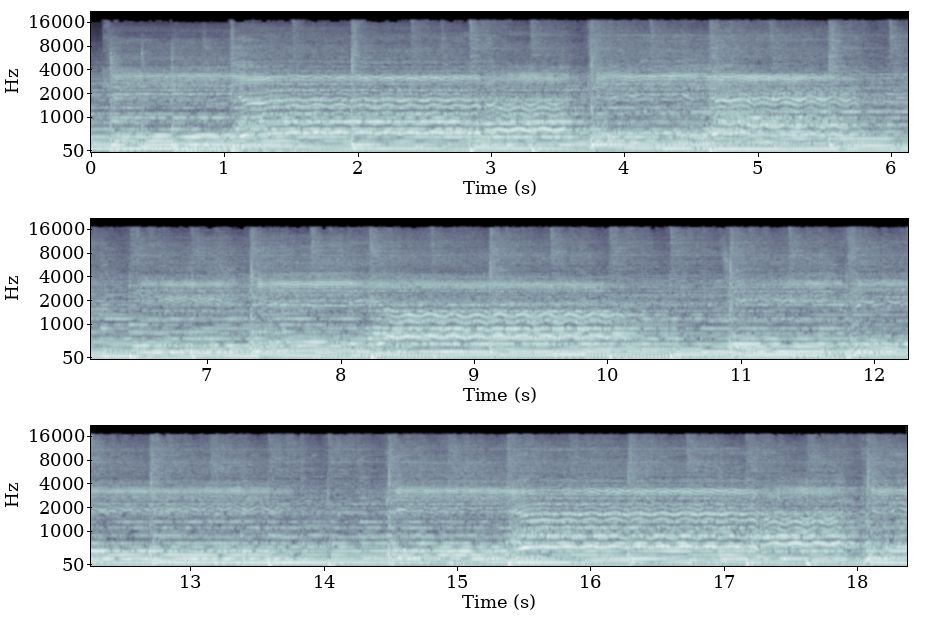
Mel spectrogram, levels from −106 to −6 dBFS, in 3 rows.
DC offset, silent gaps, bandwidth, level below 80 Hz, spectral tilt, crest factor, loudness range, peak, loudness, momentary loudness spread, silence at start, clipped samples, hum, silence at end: under 0.1%; none; 17.5 kHz; -30 dBFS; -5 dB/octave; 14 dB; 1 LU; -2 dBFS; -16 LUFS; 3 LU; 0 s; under 0.1%; none; 0 s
